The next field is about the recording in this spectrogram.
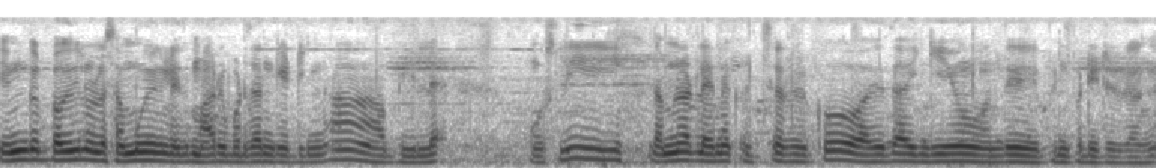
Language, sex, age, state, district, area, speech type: Tamil, male, 60+, Tamil Nadu, Sivaganga, urban, spontaneous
